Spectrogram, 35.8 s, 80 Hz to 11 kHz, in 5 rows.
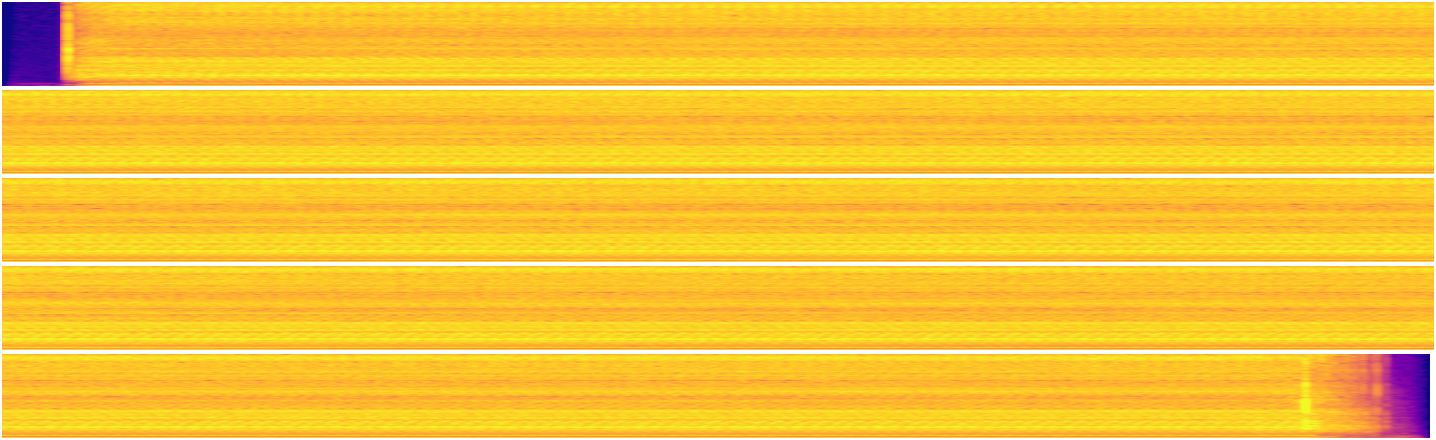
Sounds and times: Electrical toothbrush without brush-head 0:00.3 - 0:35.7

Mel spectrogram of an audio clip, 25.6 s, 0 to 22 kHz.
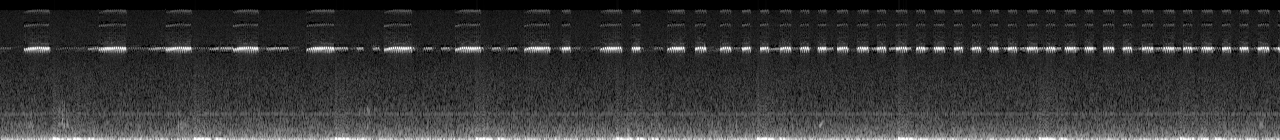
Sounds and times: distant crickets chirping 0:00.5 - 0:01.0
distant crickets chirping 0:01.8 - 0:25.6

